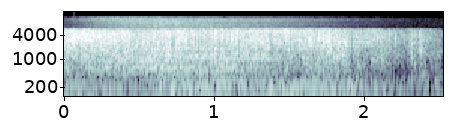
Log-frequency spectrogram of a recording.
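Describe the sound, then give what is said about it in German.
A loud, sustained roaring explosion as a portcullis is torn apart by a huge machine of iron and steam, a dense unbroken blast rumble lasting the whole time without a distinct single bang. “Unter einer scheppernden Explosion wird das Fallgitter in abertausende Teile zerrissen, als sich ein gewaltiges Ungetüm aus Eisen und Dampf in den Raum zwingt.”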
